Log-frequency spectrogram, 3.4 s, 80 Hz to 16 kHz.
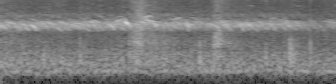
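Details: Day-old chicken chicks feeding, 17,000 head: loud continuous peeping chorus, one chick's louder peep standing out, plus a couple of short clattering bursts.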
